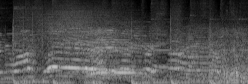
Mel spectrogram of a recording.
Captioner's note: cheering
